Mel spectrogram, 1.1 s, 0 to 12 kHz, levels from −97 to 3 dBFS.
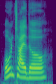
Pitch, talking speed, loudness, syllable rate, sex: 200 Hz, 160 wpm, -17 LUFS, 3.2 syllables/s, female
